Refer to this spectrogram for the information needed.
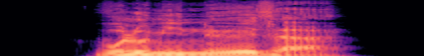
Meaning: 1. comparative degree of voluminös 2. inflection of voluminös: strong/mixed nominative masculine singular 3. inflection of voluminös: strong genitive/dative feminine singular
- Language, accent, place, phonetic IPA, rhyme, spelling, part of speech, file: German, Germany, Berlin, [volumiˈnøːzɐ], -øːzɐ, voluminöser, adjective, De-voluminöser.ogg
